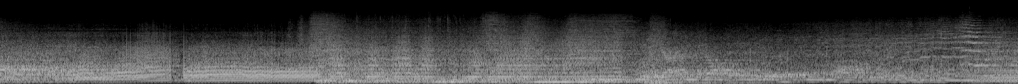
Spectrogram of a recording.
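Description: Vintage race cars, Talbots, Lagondas and Bugattis, roar close by at Le Mans. Their loud engines rise and fall in pitch as they race past one after another with no break.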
